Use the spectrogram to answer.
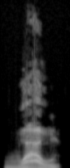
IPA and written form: wæʊlk (WALK)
